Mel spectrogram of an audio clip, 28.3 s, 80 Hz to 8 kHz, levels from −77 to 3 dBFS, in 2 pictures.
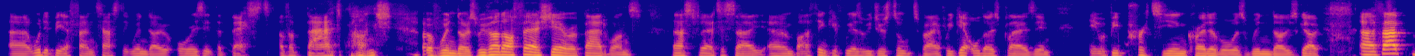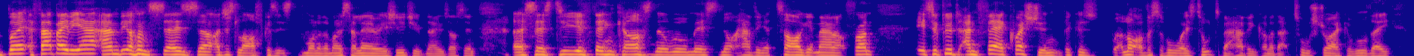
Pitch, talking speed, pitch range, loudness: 125 Hz, 250 wpm, 110-155 Hz, -22 LUFS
